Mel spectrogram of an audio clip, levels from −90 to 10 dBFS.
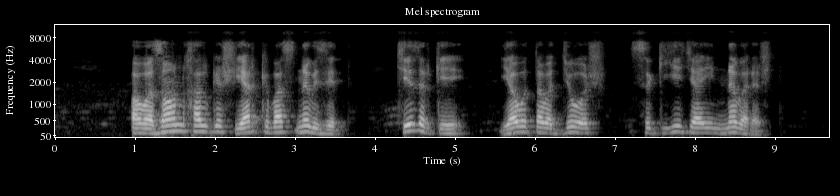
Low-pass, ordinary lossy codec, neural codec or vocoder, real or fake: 7.2 kHz; Opus, 32 kbps; none; real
